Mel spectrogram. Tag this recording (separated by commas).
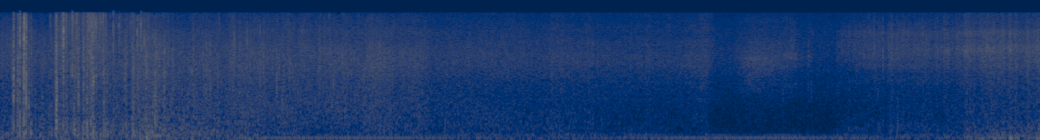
inside a small room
